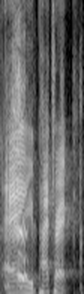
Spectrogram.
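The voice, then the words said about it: SpongeBob cartoon character voice. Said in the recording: “my SpongeBob impression”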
